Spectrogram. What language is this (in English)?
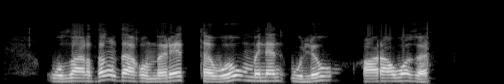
Bashkir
